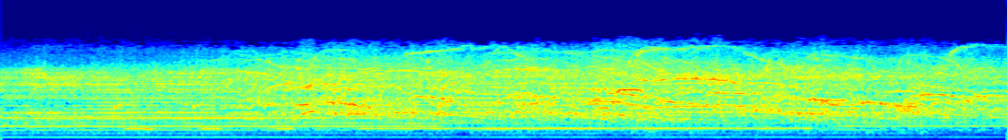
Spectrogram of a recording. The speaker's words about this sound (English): There was shouting and rejoicing. There was singing and laughter.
